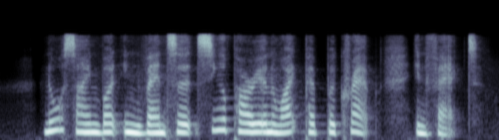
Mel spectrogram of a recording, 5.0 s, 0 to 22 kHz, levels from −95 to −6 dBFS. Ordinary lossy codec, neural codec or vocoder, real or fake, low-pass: none; codec, 16 kHz, 0.5 kbps, X-Codec, WavLM features, trained on Multilingual LibriSpeech; fake; none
